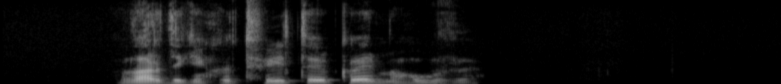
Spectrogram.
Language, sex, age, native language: Icelandic, male, 18-19, Icelandic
